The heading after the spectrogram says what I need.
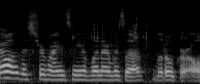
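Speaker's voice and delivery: ordinary talk, nothing marked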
